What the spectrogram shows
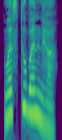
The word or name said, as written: ವಸ್ತುಬಂಧ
